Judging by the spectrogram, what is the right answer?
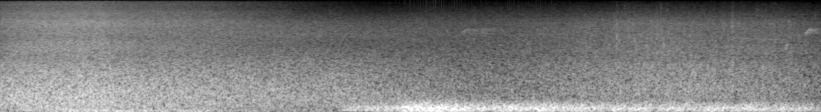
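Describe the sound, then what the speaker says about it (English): Storm wind and heavy surf pounding an island shore, a dense, continuous roar with deep rumbling low end that swells louder partway through, steady and enveloping with no voices. "As yet another storm hits the island"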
